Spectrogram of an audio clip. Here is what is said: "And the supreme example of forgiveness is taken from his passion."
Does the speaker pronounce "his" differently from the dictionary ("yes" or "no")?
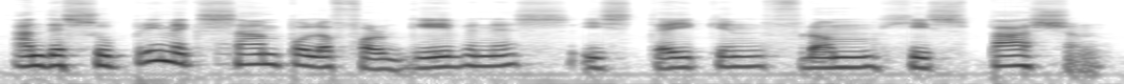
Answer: yes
